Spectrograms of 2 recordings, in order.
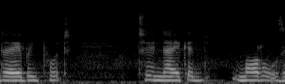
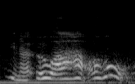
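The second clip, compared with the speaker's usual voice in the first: impressed gasp; 5 semitones higher, 5 dB louder than usual. Retold or imitated. Impressed shopper voiced, laughing.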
